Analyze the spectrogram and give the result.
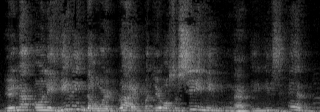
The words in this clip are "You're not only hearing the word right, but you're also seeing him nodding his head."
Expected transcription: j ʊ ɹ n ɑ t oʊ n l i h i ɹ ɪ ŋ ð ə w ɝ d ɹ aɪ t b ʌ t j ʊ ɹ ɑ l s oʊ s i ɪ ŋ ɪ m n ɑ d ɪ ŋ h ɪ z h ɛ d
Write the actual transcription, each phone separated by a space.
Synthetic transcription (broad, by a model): j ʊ ɹ n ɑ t oʊ n l i h i ɹ ɪ ŋ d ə w ɝ d ɹ aɪ t b ʌ t j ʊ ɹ ɑ l s oʊ s i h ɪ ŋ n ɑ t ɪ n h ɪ s h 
